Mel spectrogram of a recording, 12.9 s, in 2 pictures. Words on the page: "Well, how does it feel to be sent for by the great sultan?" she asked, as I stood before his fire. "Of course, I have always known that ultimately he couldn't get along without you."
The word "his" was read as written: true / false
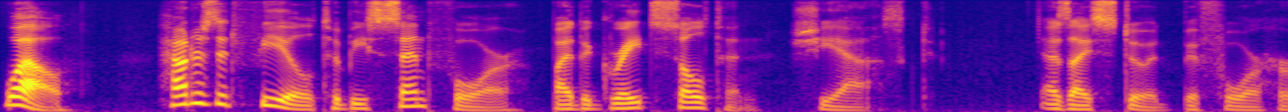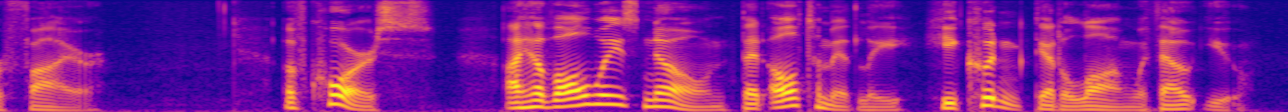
false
